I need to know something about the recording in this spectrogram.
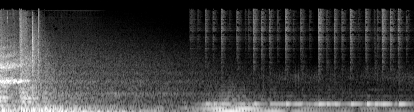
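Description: A Chrysler car skids on a bend of a mud-covered road after days of heavy rain, ending in a ditch, with a brief, loud screech and rush at the start. A low engine rumble then drones on alongside scattered clicks and rattles, with no one speaking.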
